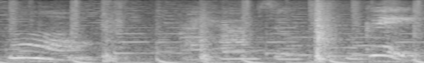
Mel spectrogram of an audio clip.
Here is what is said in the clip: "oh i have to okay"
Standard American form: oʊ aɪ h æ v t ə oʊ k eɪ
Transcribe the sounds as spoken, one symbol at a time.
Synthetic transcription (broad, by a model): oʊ aɪ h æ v s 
